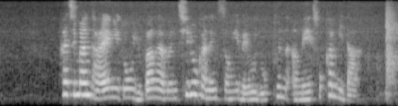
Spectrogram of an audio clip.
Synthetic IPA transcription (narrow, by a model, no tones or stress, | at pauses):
had͡ʑimantaeŋidojubaŋɦamɯnt͡ɕʰiɾjoɡanɯŋs͈ʌŋime̞unopʰɯna̰me̞sʰokʰamɲida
